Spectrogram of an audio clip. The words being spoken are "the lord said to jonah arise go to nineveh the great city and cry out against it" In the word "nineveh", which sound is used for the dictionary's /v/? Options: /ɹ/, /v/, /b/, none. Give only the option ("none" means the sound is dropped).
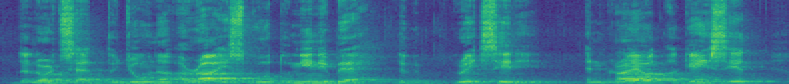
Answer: /b/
